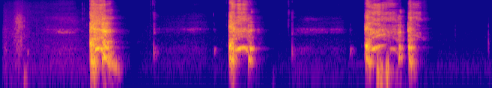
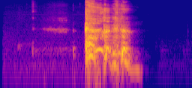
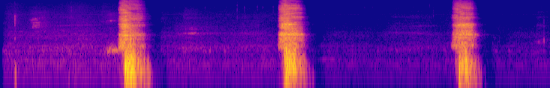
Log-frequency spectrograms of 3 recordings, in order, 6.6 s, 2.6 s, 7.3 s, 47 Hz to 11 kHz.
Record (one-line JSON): {"three_cough_length": "6.6 s", "three_cough_amplitude": 32753, "three_cough_signal_mean_std_ratio": 0.29, "cough_length": "2.6 s", "cough_amplitude": 32768, "cough_signal_mean_std_ratio": 0.36, "exhalation_length": "7.3 s", "exhalation_amplitude": 29872, "exhalation_signal_mean_std_ratio": 0.24, "survey_phase": "beta (2021-08-13 to 2022-03-07)", "age": "18-44", "gender": "Female", "wearing_mask": "No", "symptom_none": true, "symptom_onset": "12 days", "smoker_status": "Ex-smoker", "respiratory_condition_asthma": false, "respiratory_condition_other": false, "recruitment_source": "REACT", "submission_delay": "1 day", "covid_test_result": "Positive", "covid_test_method": "RT-qPCR", "covid_ct_value": 35.0, "covid_ct_gene": "E gene", "influenza_a_test_result": "Negative", "influenza_b_test_result": "Negative"}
